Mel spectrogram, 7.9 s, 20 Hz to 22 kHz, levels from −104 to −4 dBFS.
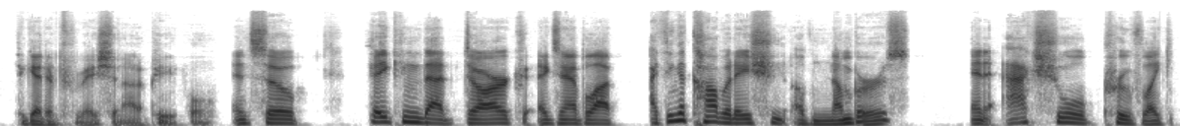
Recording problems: uneven, jittery; strongly; from 1 to 7 s

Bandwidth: 15 kHz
